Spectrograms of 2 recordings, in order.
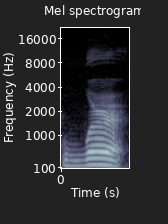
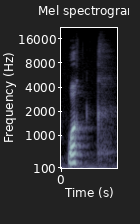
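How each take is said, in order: First: The vowel is long with a strong R sound. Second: The vowel is short with no R sound. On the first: The speaker calls it right. "pull your tongue backward on the E R and hold it longer" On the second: The speaker calls it wrong. "Not wook"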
